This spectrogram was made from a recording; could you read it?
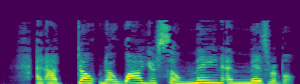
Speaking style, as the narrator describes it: screamed my mother

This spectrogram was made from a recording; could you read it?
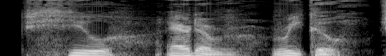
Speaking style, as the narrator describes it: she mumbled

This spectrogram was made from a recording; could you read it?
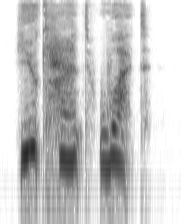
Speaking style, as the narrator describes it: She whispered, somehow still demanding

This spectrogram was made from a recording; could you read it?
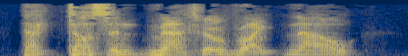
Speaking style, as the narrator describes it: the senator snapped

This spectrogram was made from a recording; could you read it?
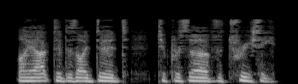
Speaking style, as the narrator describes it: he said, finding the strength somewhere to make his voice steady

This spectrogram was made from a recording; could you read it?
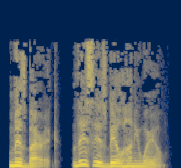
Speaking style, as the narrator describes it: he said in his thick, slow voice

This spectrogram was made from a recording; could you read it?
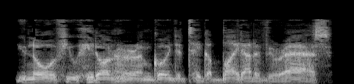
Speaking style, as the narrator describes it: Sean growled

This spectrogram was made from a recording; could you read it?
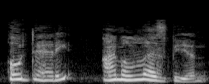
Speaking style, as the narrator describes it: sobbed

